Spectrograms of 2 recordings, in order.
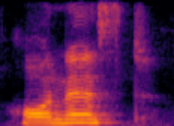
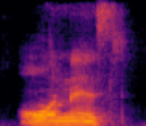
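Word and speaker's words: honest: और इसको हॉनेस्ट? नहीं, ऑनेस्ट। इस वीडियो में मैं आपको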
